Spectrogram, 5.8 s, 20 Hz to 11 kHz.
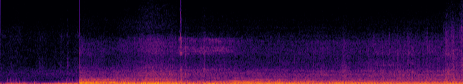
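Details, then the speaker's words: Twin-engine Mazda MX3 AWD drift car after fixing a corroded ground (rusty from towing in rain) that made it break up in the back: note swells quickly into a strong deep pull, no stumbling, normal full-power acceleration. "after fixing that one ground that was actually a problem then it started really taking off"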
